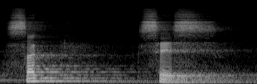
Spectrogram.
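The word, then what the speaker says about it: success: तो अभी आइए इसकी आवाज़ देखते हैं, सक्सेस, एक्सेस। KS CC की जगह लिखते हैं, ओरिजिनल स्पेलिंग होंगे वो ये CC का, लेकिन प्रोनाउंसिएशन होंगे KS का, सक्सेस, एक्सेस, एक्सेस।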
